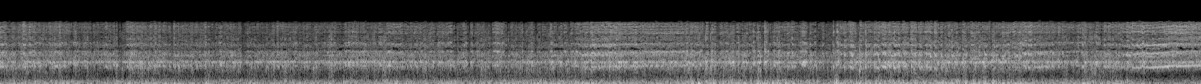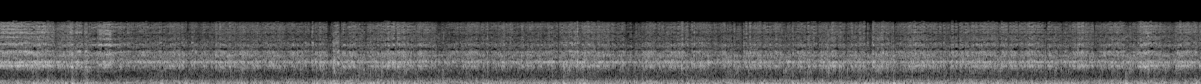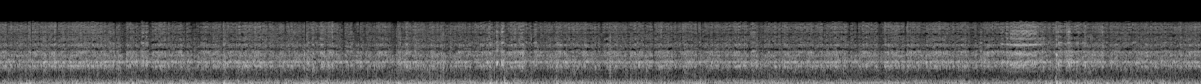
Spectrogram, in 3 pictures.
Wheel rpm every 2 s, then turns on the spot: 230, 240, 230, 230, 220, 220, 230, 230, 230, 230, 230, 230, 240, 230, 230, 230, 230, 230.
none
